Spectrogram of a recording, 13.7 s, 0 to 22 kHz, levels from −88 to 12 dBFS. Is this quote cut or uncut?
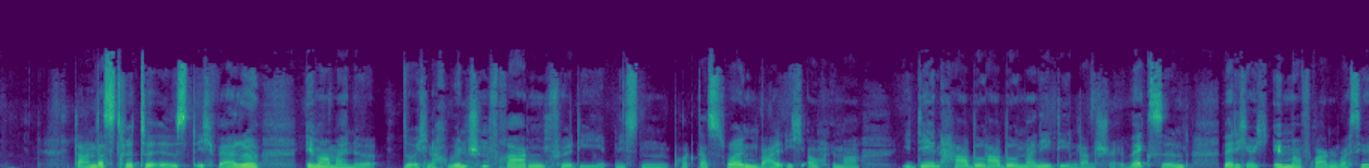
cut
